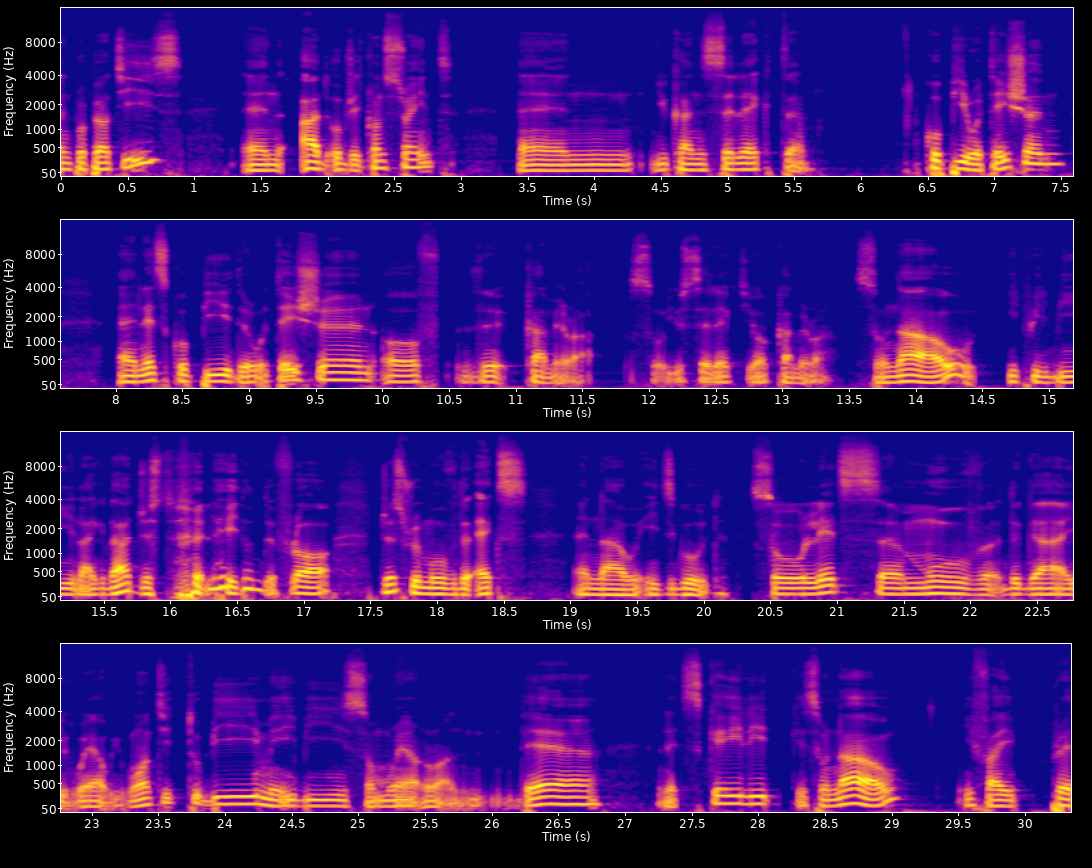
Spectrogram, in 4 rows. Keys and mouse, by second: 2.1-7.1 drag, 13.4 middle click, 14.2 middle click, 14.9 middle click, 17.5 click, 18.9 middle click, 20.0 middle click, 20.5 middle click, 22.1 g, 22.9 shift+z, 25.4 s, 27.7 g, 28.0 z, 28.5 click, 29.5 click, 30.0 space.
